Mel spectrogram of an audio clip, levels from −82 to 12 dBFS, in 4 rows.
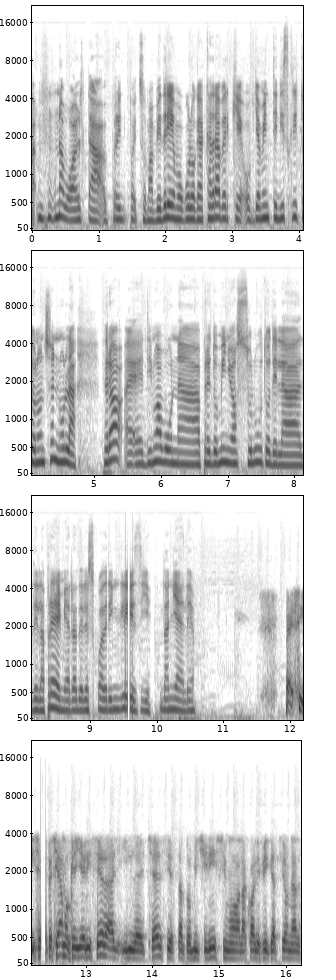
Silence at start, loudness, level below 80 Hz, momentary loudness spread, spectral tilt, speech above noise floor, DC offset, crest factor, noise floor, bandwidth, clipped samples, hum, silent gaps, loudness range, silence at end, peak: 0 s; -20 LUFS; -48 dBFS; 8 LU; -5.5 dB/octave; 29 dB; under 0.1%; 18 dB; -49 dBFS; 16 kHz; under 0.1%; none; none; 5 LU; 0 s; -2 dBFS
